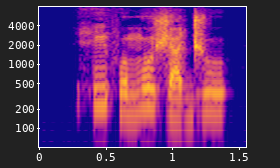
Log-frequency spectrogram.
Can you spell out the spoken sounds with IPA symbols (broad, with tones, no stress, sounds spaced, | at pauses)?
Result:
h ĩ˧ f o˨ m o˧ ʃ a˨ d͡ʒ u˧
